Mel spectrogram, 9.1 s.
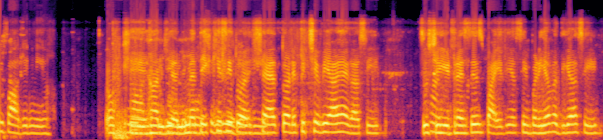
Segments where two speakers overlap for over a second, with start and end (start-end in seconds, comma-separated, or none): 1.9-4.0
